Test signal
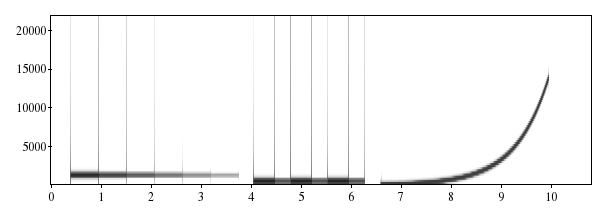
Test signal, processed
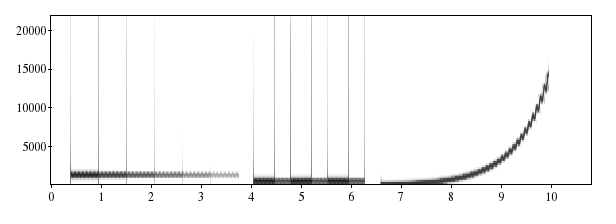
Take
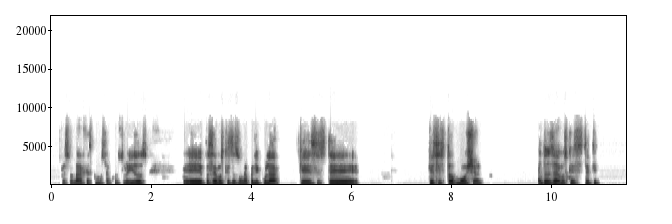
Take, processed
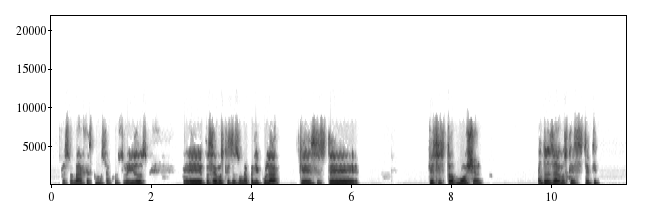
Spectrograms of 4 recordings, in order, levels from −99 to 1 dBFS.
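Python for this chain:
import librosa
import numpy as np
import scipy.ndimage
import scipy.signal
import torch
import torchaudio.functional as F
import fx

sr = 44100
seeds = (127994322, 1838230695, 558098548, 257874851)

y = fx.vibrato(x, sr, rate_hz=13.0, depth_cents=73.0)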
